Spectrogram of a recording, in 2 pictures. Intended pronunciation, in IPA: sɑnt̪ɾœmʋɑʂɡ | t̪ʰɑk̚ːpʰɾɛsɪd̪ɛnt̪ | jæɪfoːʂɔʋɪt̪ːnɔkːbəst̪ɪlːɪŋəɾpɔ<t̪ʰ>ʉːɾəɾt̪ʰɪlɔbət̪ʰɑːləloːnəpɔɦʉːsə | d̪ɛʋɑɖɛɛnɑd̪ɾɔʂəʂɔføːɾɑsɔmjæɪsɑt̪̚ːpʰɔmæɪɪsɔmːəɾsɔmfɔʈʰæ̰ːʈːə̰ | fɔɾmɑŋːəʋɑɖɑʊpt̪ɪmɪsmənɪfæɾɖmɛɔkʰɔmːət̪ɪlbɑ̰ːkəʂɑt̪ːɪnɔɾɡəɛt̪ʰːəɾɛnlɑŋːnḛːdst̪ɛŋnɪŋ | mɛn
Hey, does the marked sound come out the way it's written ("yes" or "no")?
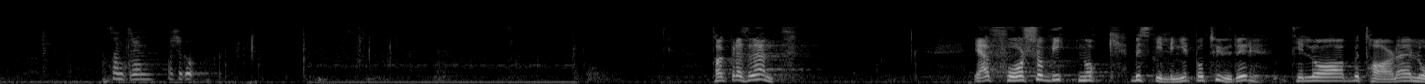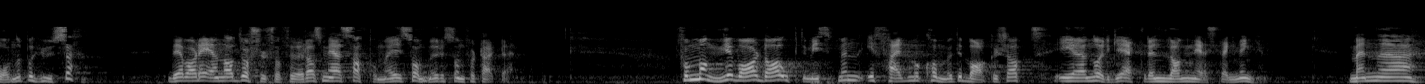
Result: yes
